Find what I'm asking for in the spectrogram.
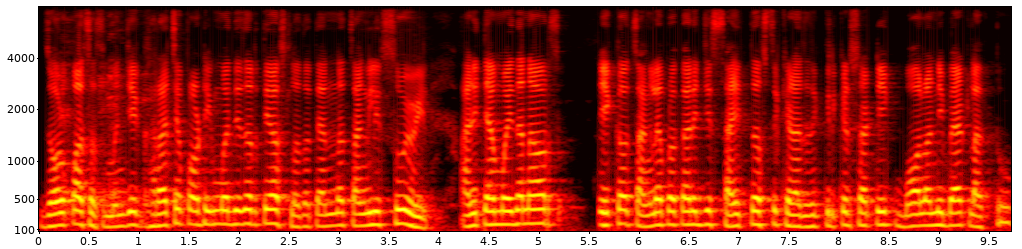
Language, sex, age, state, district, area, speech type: Marathi, male, 30-45, Maharashtra, Amravati, rural, spontaneous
